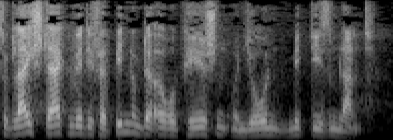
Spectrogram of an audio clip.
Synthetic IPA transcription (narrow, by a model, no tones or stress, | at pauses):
t͡suɡlaɪçʃtɛɐkŋ̩viːɐdiːfɛɐbɪndʊŋdeːɐʔɔʏʁopʰɛːɪʃn̩ʔunjoːnmɪt̚d̥iːzəmla̰nt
